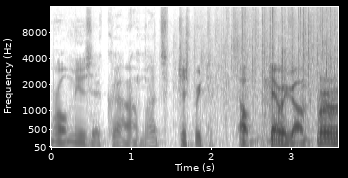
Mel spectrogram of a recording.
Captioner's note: audience slaps hands on legs to create a “drumroll”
